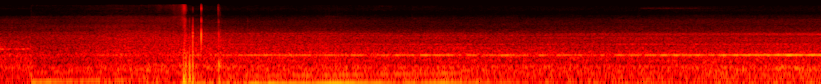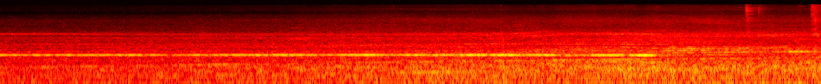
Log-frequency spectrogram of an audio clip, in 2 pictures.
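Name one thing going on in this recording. A train approaches along the track with a rising hum and rumble.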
